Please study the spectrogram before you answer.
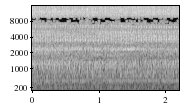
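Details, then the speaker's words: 2011 VW Polo 1.2 TSI CBZA at about 100,000 km, at first start after the timing chain and crankshaft sprocket were replaced with the newer revision: fires right away, smooth steady idle, no startup chain rattle. "right away fire no issues running very smooth very nice"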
